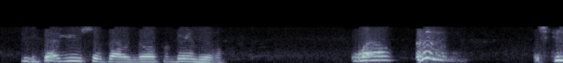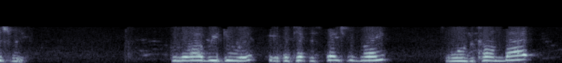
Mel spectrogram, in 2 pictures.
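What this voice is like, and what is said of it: Strained, failing voice. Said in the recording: “My voice is giving out.”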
